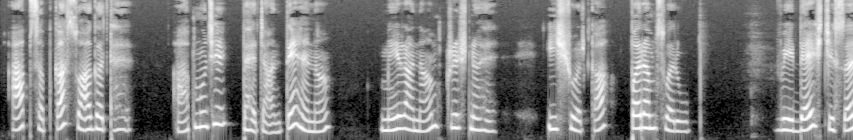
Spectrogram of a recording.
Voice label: hindi, child

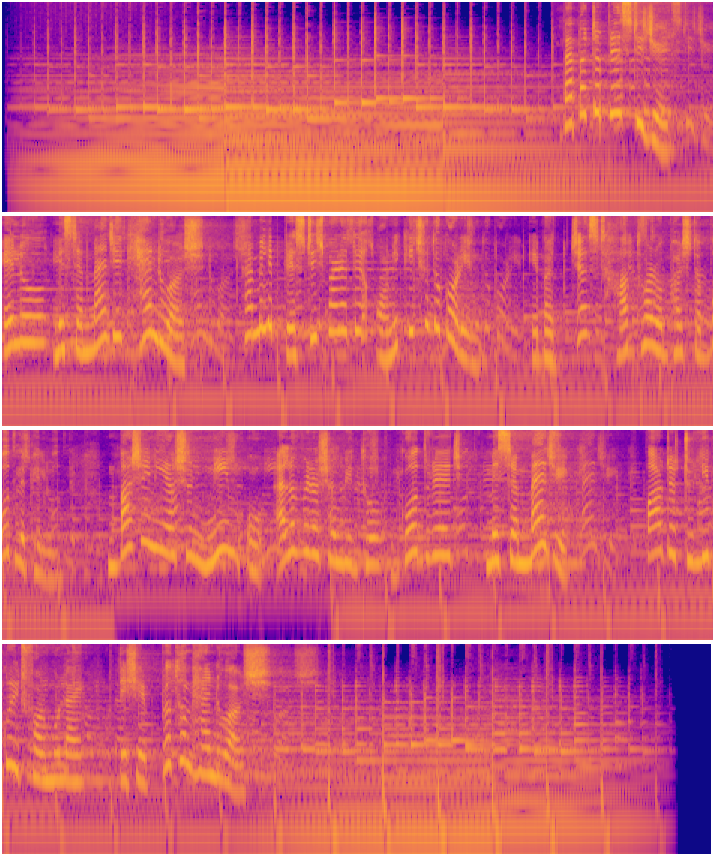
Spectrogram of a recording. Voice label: ad bangla

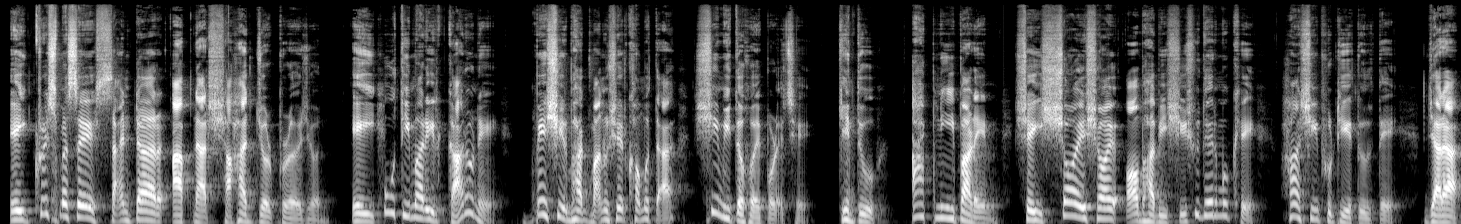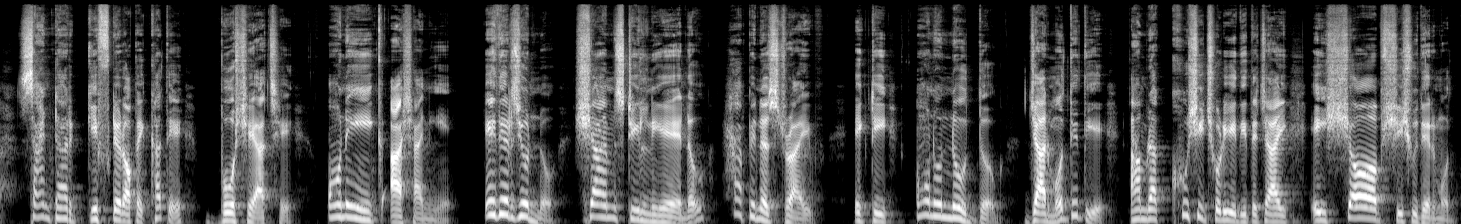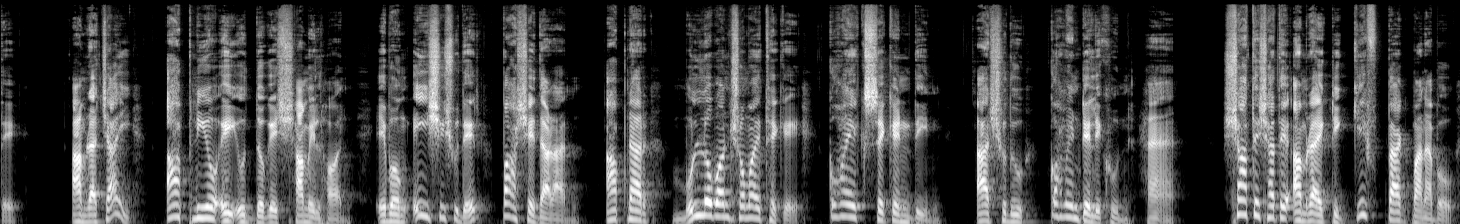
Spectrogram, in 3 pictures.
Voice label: Corporate Bengali

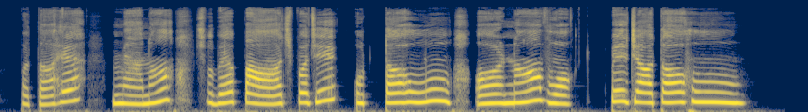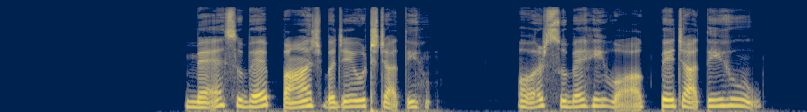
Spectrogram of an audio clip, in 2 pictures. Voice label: characters hindi

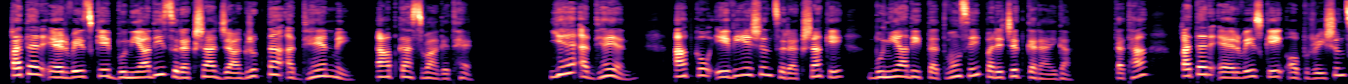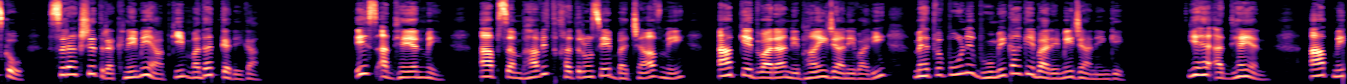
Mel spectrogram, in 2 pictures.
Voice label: Hindi

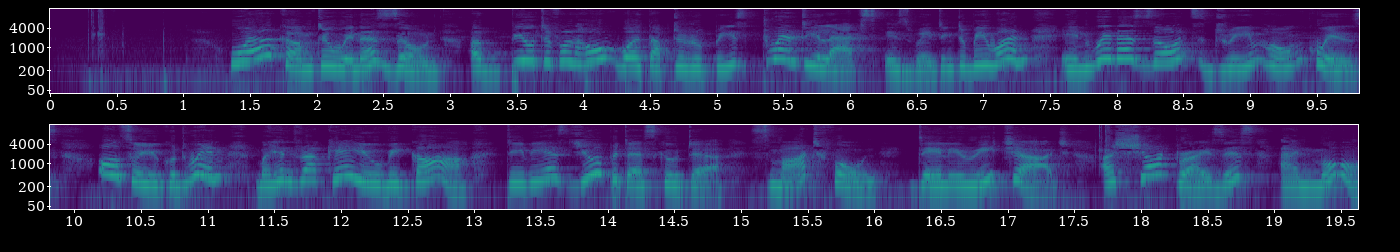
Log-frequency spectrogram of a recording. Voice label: Hindi RADIO SPOT

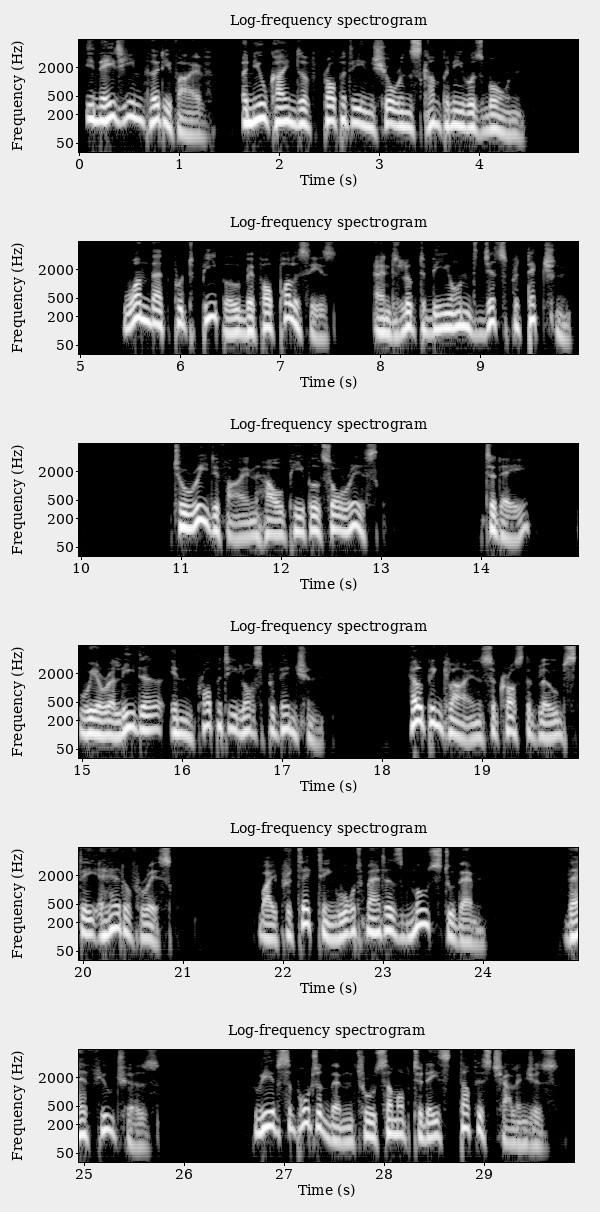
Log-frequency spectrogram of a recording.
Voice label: BRITISH NARRATION

